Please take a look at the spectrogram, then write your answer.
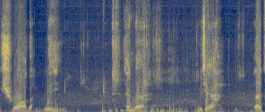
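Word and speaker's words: Schwalbe: I think that's how you pronounce it. Schwabi. Schwabi. Yeah, not Shabbi, but Schwaby.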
